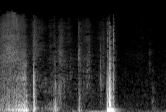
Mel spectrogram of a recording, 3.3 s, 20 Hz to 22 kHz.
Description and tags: take book2
Pulling a book out and setting it down - a sound effect for an online game I and my nine-year-old brother made:
book, drop, floor, pull, put-down, set, take, thud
